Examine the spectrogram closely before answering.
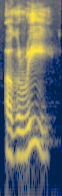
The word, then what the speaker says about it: agree: 되겠습니다 이번 표현은 agree agree agree라고 발음하시면 되겠고요 강세는 뒷부분에 있는 알파벳 2의 강세가 있습니다 품사는 동사 뜻은 동의하다라는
